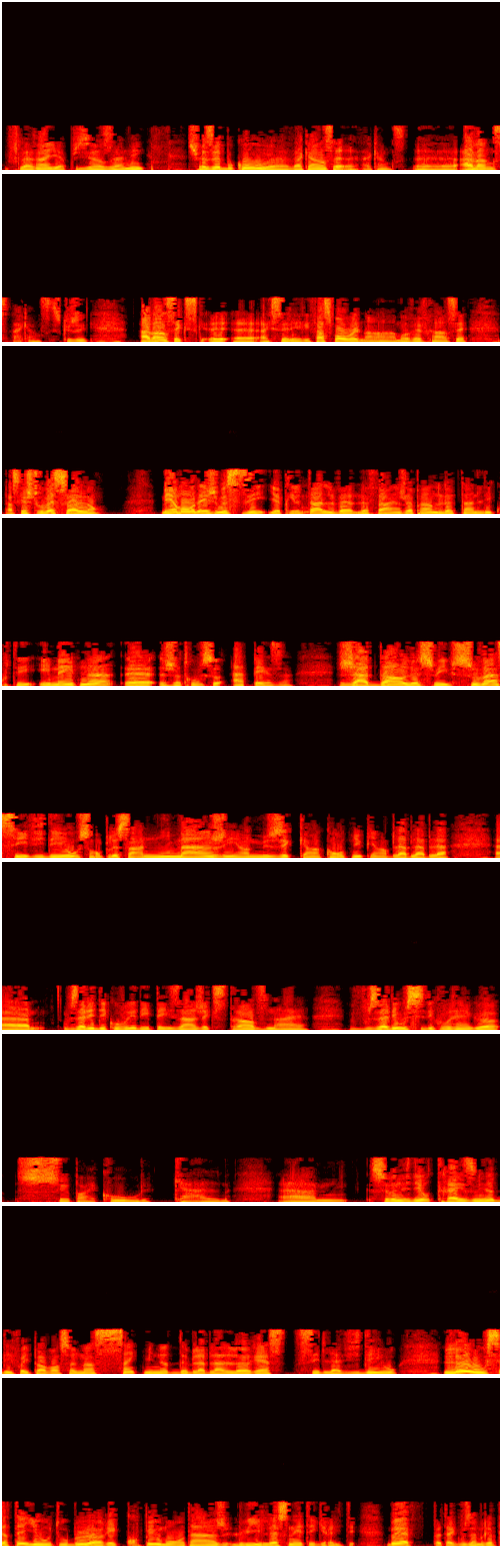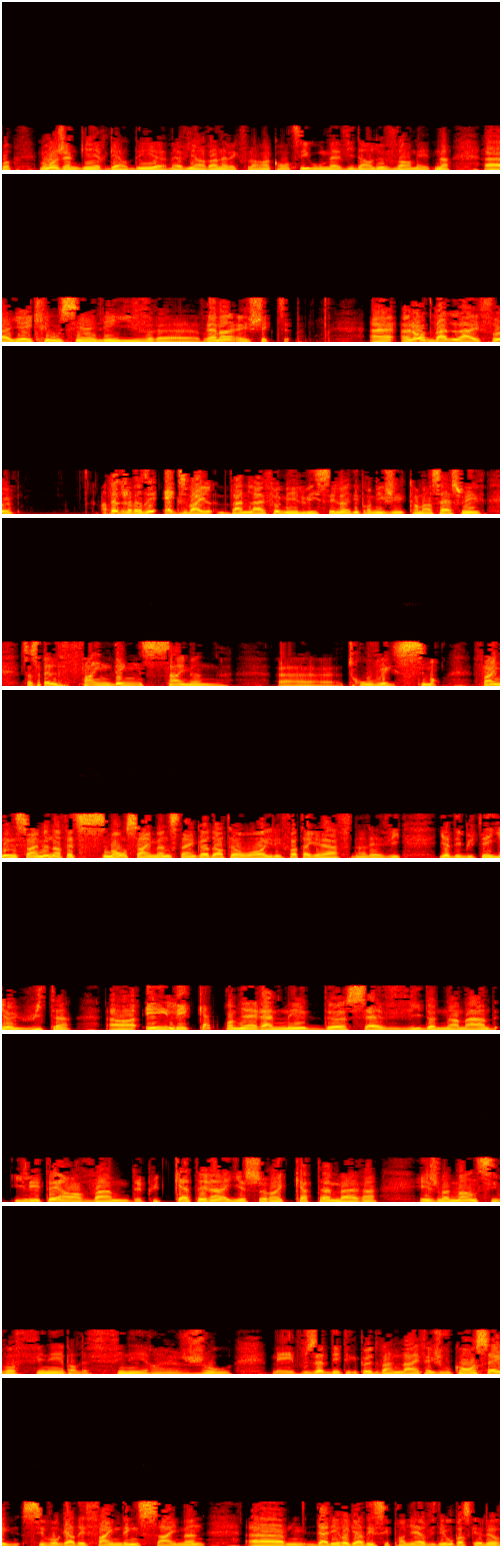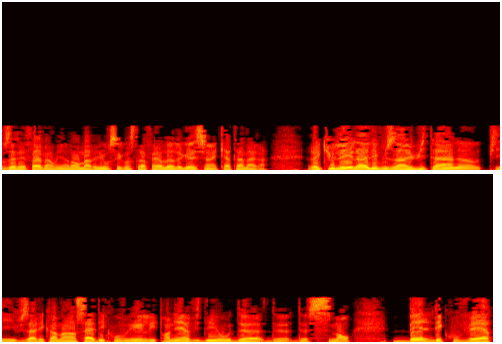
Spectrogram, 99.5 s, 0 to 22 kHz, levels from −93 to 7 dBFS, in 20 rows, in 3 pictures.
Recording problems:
distortion; slight; 7% of the sound clipped
garbled, watery; slightly; nothing above 5.5 kHz

